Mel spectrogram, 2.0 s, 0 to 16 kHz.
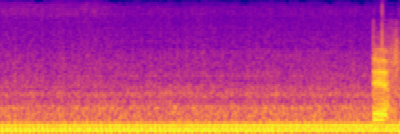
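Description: Socata TB10 Tobago's four-cylinder Lycoming engine and propeller at full takeoff power, a steady deep drone heard from inside the cockpit as the plane accelerates down the runway on its takeoff roll.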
